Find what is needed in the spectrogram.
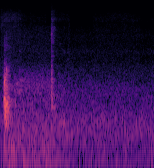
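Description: Two short clicks over a faint steady background hiss. The first click, right at the start, is the louder; the second, about three-quarters of a second in, is faint and sharper.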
